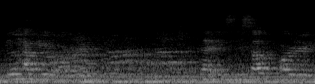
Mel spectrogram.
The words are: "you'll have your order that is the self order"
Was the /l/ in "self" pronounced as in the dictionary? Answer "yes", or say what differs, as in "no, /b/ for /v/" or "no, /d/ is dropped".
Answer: no, /l/ is dropped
